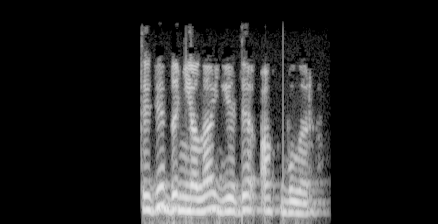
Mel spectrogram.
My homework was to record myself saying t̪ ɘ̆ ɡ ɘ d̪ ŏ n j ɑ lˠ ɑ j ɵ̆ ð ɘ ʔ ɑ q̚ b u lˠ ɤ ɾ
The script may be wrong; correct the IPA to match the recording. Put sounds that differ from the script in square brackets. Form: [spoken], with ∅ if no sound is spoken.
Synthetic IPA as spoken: t̪ ɘ̆ ɡ ɘ d̪ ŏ n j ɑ lˠ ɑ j ɵ̆ ð ɘ ʔ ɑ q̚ b u lˠ ɤ ɾ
